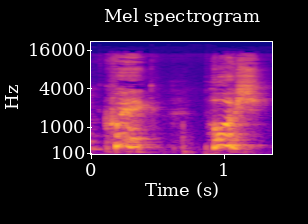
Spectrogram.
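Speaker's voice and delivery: high urgent shout. Retold or imitated. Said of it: "I shouted".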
